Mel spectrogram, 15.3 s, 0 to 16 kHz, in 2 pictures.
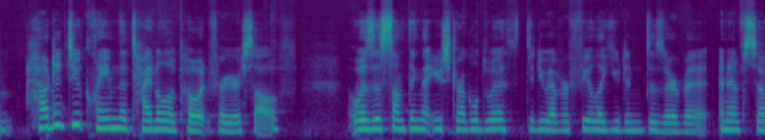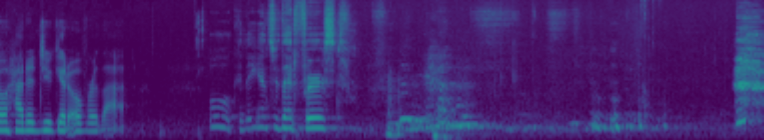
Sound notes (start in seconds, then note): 11.4 all laugh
